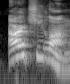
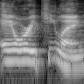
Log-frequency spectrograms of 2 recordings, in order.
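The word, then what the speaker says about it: Aori Qileng: yup you got it so it's archie long archie long not aori ki lang it's r chi long if you're going with the pronunciation and he's coming out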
